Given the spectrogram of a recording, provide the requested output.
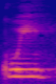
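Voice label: "cui", Spanish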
